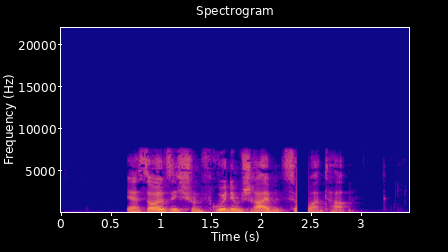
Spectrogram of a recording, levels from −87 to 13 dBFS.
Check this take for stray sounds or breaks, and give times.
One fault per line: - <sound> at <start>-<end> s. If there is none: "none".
- dropout at 2.3-2.5 s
